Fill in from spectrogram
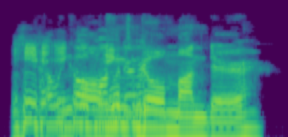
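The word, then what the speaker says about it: Ingilmundr: And then, oh God, forgive me for names, but Ingelmund? – Ingelmunder. – Ingelmunder. – Is it Munder? Like, the R is pronounced.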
